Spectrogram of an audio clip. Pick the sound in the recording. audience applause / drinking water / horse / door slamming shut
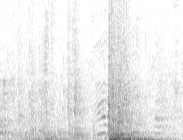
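door slamming shut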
